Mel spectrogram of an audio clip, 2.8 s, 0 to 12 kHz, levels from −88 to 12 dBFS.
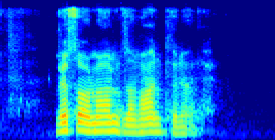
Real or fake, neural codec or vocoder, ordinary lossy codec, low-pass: fake; autoencoder, 22.05 kHz, a latent of 192 numbers a frame, VITS, trained on one speaker; Opus, 32 kbps; 9.9 kHz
